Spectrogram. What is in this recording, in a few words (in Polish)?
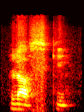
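"lasky", Kurpie dialect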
